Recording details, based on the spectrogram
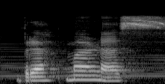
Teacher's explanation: బ్రహ్మ ముందు హ పలికి తర్వాత మ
